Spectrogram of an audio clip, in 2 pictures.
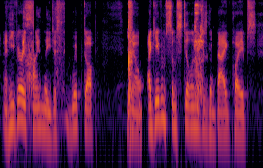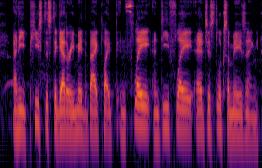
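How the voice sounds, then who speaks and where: A man's voice: medium pitch, a little hiss or hum. A man telling a story casually on a livestream, rambling and often interrupting himself. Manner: rambling, halting, self-interrupting. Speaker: podcast creator and voice-drama maker.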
